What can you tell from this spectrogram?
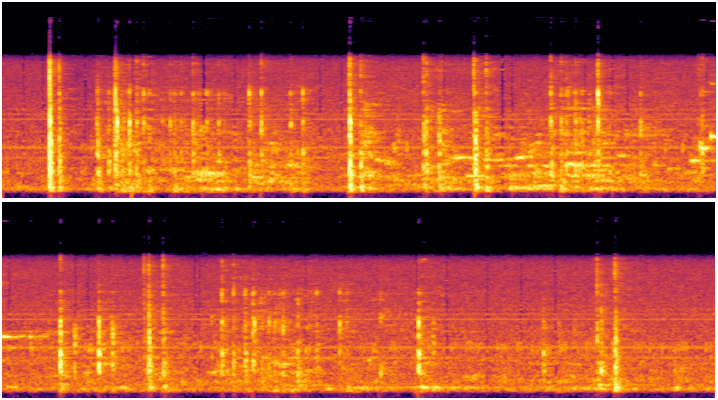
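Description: Computer keyboard keystrokes, single keys pressed at irregular intervals in a scattered run of short clicks, as separate lines of text are joined into one paragraph.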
